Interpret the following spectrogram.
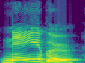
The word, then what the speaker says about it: neighbor: x good job neighbor neighbor the missing glitter is h good job you have to remember that the gh at the middle is silent okay number two travel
